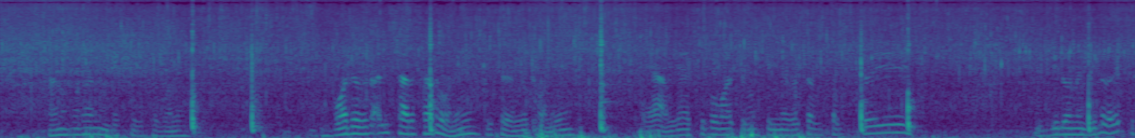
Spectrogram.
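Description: Food frying in hot oil in a pan, sizzling steadily, while it is stirred, with sharp knocks of the spoon against the pan every second or two. Voices come and go in the background.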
